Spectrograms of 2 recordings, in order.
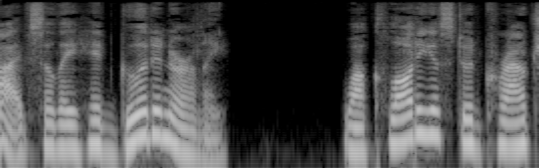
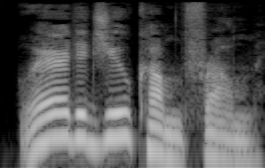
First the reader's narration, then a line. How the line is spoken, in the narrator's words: he asked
